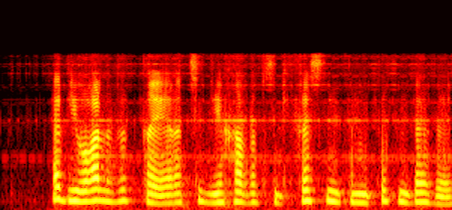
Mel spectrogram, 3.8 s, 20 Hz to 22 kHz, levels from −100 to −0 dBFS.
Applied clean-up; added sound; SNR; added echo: neural separator model SepFormer DNS4.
